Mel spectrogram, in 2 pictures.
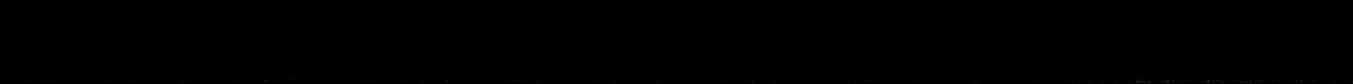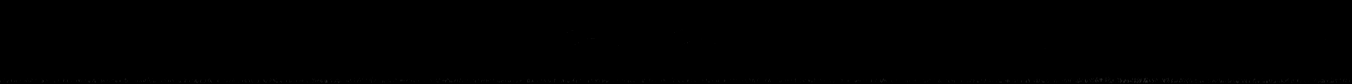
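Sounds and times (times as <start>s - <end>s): faint birdsong chirps and whistles: 0.2s - 27.0s.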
